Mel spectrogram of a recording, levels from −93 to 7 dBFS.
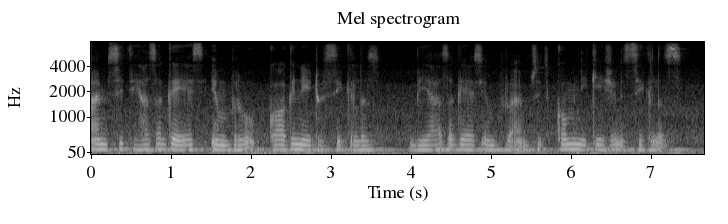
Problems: none marked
